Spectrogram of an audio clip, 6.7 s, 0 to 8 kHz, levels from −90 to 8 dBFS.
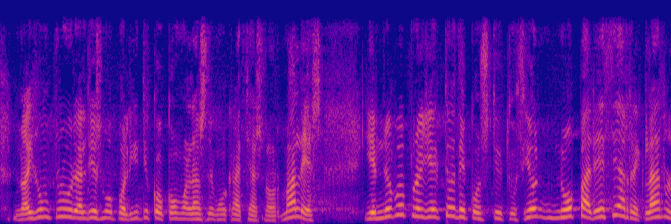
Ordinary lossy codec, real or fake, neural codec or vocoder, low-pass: none; fake; codec, 16 kHz, 8 kbps, FunCodec, trained on Chinese and English, 25 frames a second; 7.2 kHz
